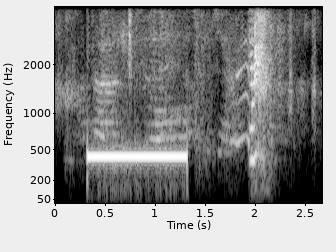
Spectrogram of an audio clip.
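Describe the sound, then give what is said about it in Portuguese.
Telephone busy tone after a call dropped during an internet glitch: one loud, steady, mid-pitched beep lasting about a second, then a brief lull and faint, muffled voices. “a ligação caiu, desculpa, tá? Deu uma oscilada na internet.”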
